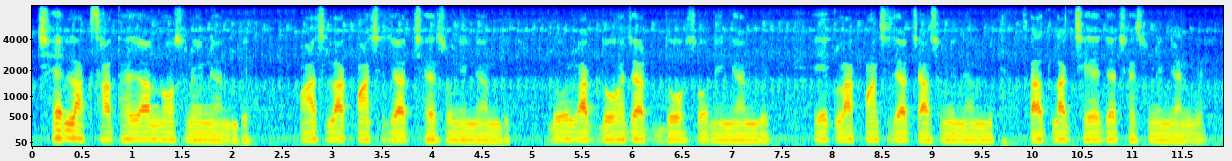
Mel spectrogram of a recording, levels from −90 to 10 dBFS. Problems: constant background noise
